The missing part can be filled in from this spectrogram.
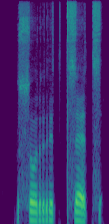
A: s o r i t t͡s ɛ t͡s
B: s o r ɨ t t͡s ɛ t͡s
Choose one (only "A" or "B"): B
